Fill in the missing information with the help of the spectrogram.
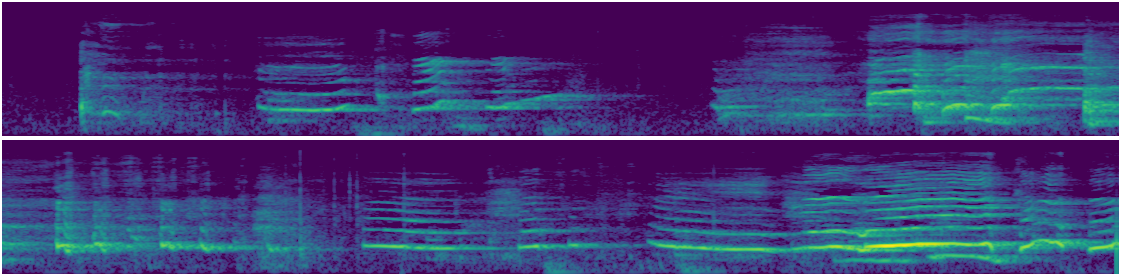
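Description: A girl's high-pitched, emotional squeals and sobbing cries of joy mixed with laughter, sparse at first and then near-continuous, loudest near the end.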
